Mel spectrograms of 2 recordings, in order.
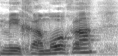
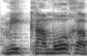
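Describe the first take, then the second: First: The middle consonant is a soft kh. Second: The middle consonant is a hard k. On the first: The speaker calls it wrong. "you make it a soft kaf" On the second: The speaker calls it right. "not mikamocha"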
